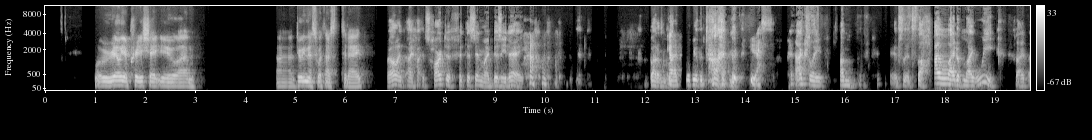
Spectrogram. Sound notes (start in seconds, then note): 10.0 laughing; 14.7 chuckles; 17.0 laughs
